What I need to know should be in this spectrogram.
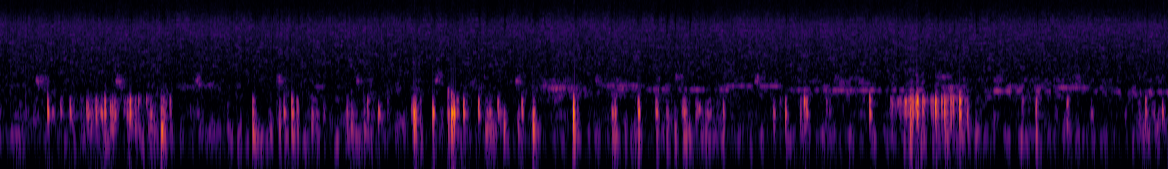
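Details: Empty-stomach bowel sounds (borborygmi): continuous gurgling, bubbling and rumbling with frequent crackly bursts.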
